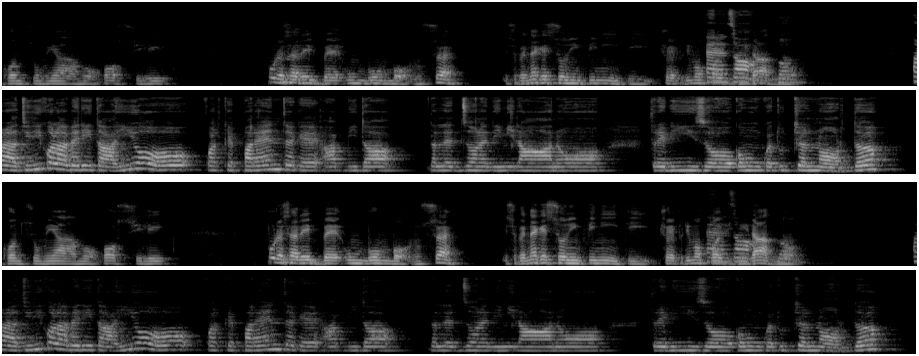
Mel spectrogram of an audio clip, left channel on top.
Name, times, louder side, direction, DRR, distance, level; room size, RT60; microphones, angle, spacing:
voice 1, 0.0-1.6 2.7-4.5 5.0-8.0, right 3 dB, 65° right, 0.7 m, -32 dB
voice 2, 7.0-7.9 9.1-13.2 13.4-18.1, left 5 dB, 70° left, 0.4 m, -31 dB
5.5 x 2.2 x 3.0 m
head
